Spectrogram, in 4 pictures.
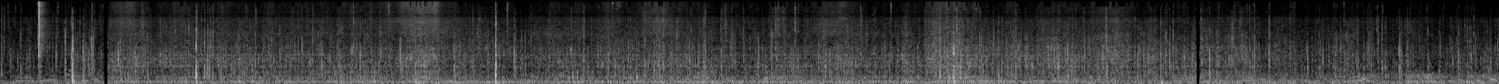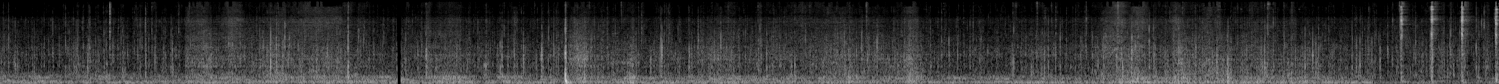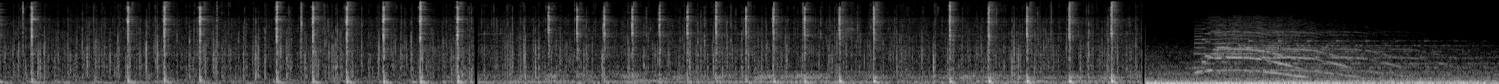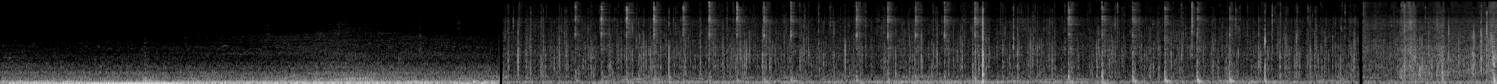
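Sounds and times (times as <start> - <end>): rain pattering on a tent: 0.0 - 41.4, 50.0 - 59.9
sharp irregular taps: 29.0 - 30.5, 32.8 - 34.8, 35.4 - 38.9, 39.5 - 41.4, 50.7 - 54.9, 55.6 - 57.5.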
